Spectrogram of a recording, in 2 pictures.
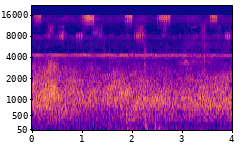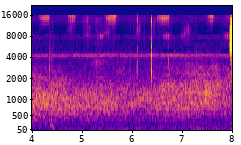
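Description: Crickets trilling at night: a steady high note over an even background hiss.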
